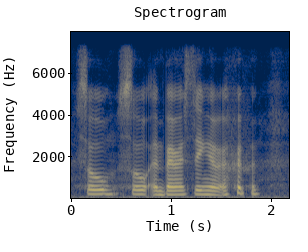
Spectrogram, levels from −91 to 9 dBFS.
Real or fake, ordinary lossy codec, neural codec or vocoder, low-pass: fake; none; autoencoder, 22.05 kHz, a latent of 192 numbers a frame, VITS, trained on many speakers; 7.2 kHz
